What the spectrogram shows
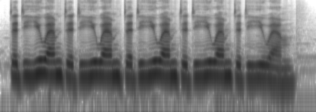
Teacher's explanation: each line has 10 syllables following an unstressed stressed pattern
